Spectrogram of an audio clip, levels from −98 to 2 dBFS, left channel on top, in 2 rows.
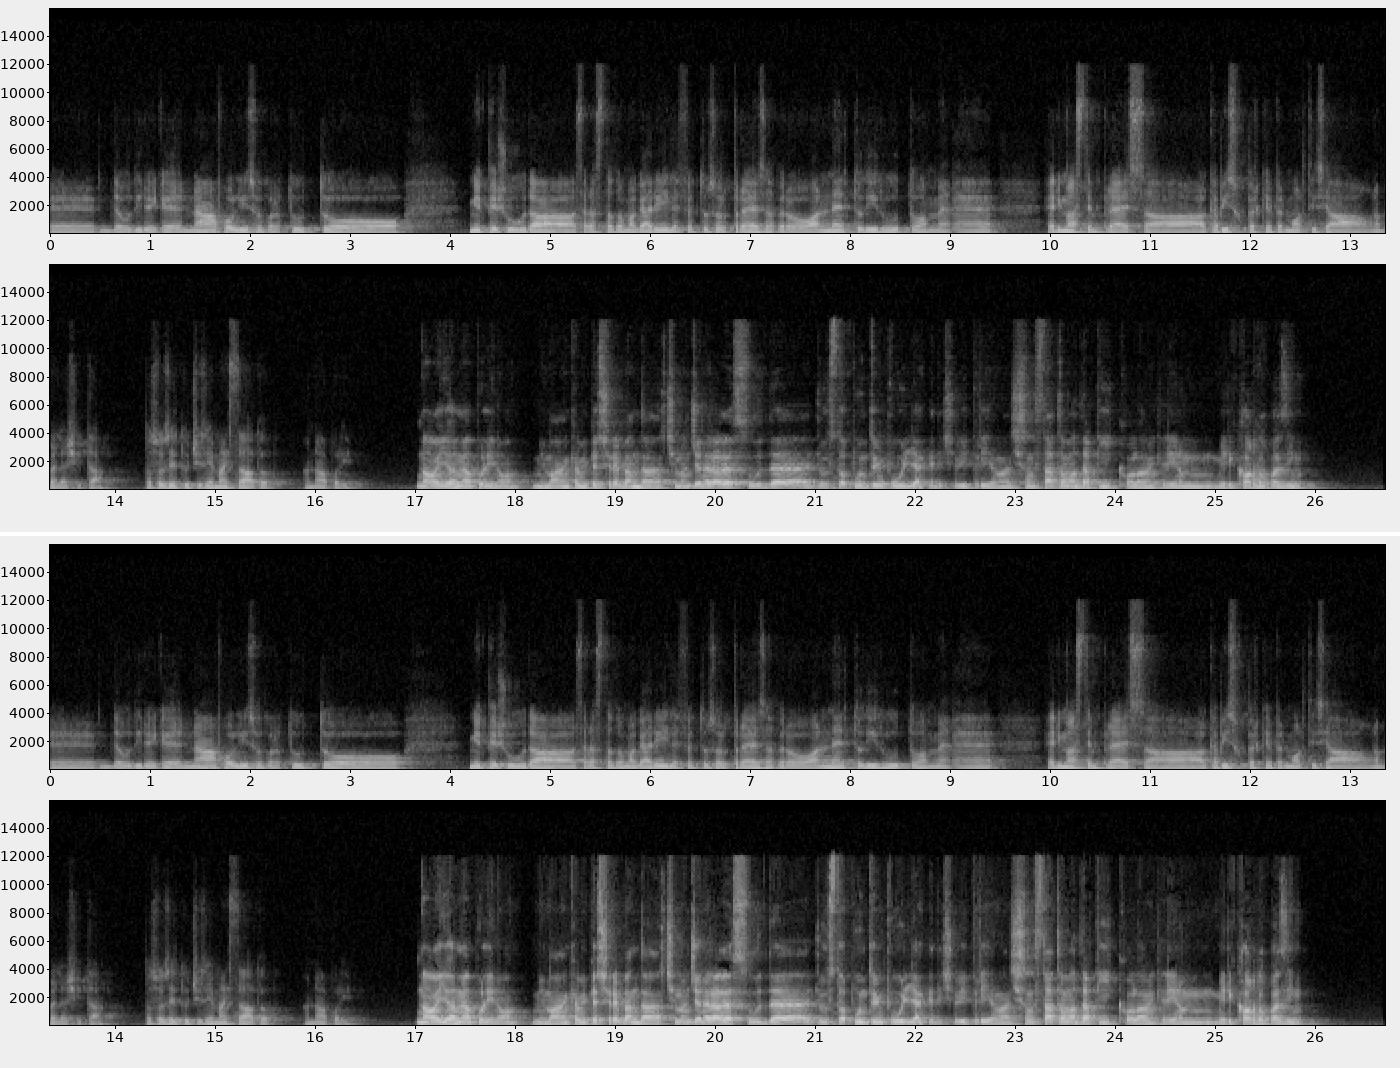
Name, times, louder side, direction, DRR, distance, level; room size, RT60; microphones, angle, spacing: voice 1, 0.0-3.9 4.2-9.4 10.0-13.9 14.3-15.6 15.9-16.4 25.4-25.5, left 1 dB, 10° left, 1.8 m, -32 dB
voice 2, 17.0-25.9, right 2 dB, 80° right, 1.6 m, -27 dB
28.5 x 14.0 x 9.9 m
head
